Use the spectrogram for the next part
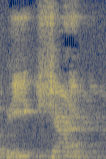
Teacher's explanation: सा कौन सा है, तालू वाला है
